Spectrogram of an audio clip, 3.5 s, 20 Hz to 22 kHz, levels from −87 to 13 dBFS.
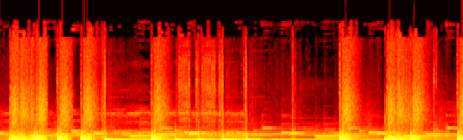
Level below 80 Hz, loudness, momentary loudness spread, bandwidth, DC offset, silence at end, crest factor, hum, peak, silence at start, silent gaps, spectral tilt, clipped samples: -16 dBFS; -11 LUFS; 3 LU; 18.5 kHz; under 0.1%; 0 s; 10 dB; none; 0 dBFS; 0 s; none; -5.5 dB/octave; under 0.1%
